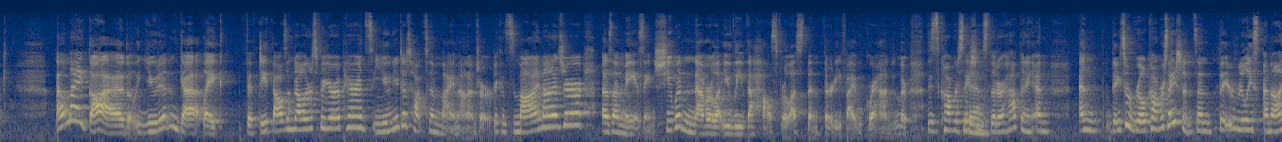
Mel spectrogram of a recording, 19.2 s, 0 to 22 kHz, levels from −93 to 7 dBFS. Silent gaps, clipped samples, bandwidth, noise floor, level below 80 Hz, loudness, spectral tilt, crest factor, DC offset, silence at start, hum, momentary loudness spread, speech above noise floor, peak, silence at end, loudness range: none; under 0.1%; 16 kHz; -48 dBFS; -70 dBFS; -26 LUFS; -2.5 dB/octave; 20 dB; under 0.1%; 0 s; none; 9 LU; 22 dB; -6 dBFS; 0 s; 5 LU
